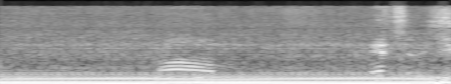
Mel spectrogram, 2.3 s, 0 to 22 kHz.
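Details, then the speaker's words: 1991 Acura Integra DA9 with a B20 running a B18 base map after an OBD1 conversion, warm: fast idle near 2000 rpm that won't drop with throttle cable adjustment and a check engine light on; cause not yet found. "you can hear this is jumping around right now it's idling almost at 2 000 RPMs and I've tried to manually like just loosen the throttle cable to like manually adjust idle and it's not doing anything"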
